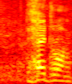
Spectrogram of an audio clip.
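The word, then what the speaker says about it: Hadron: Headron collider. Yeah. Headon collider.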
